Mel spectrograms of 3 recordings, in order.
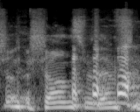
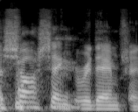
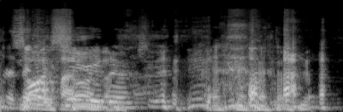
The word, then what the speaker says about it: Shawshank Redemption: What was it? Sean's Redemption. The Shawshank Redemption. Yeah, no, Shawshank Redemption.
